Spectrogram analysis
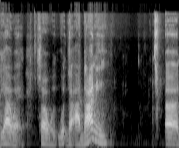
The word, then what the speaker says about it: Yahweh: So the difference is they're pronouncing it y. This is a a yah. And then we have the vav here. There is no o. There's just a vav and a and a ha. So Yahweh y a h yah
